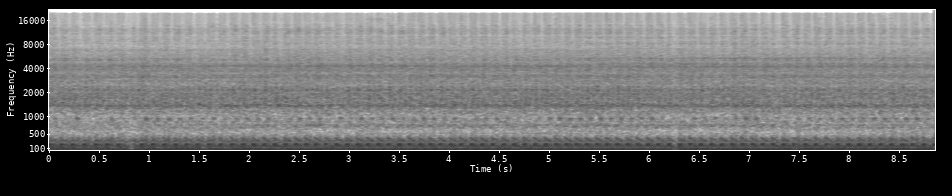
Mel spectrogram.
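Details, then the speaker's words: Yamaha Star 650 twin, fully warmed up and off choke after carb rebuild: lumpy, slightly irregular idle evens out into a steadier beat as the carb balance screw is turned during sync; uneven idle from unbalanced carburetors. "You can hear the engine even out as I turn it."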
